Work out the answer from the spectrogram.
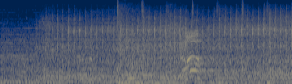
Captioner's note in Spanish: Sonido de la motosierra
